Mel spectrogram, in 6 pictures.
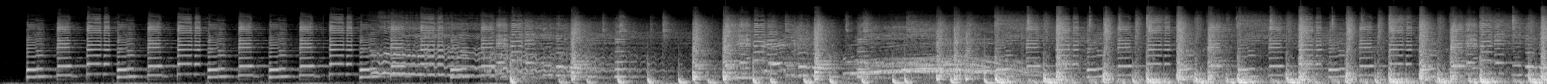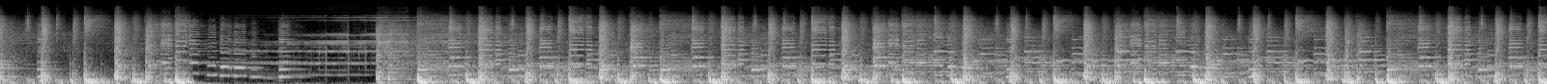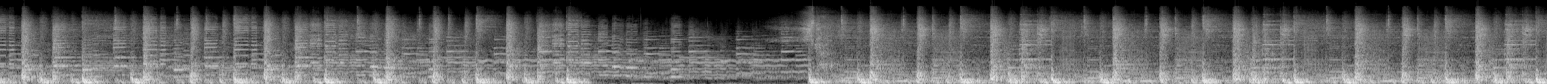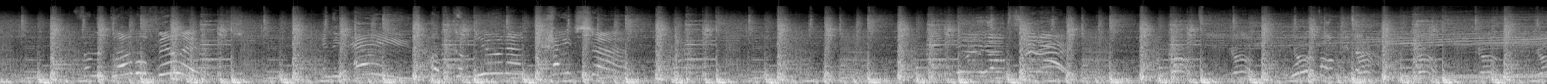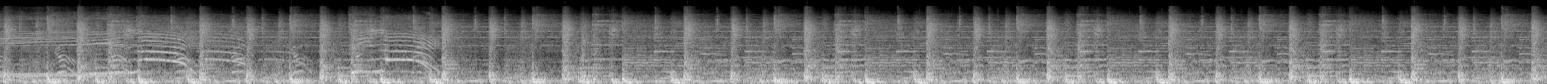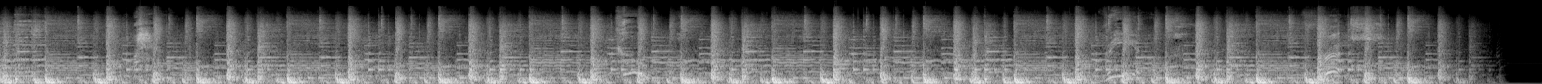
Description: GENRE House
BPM 121〜125BPM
